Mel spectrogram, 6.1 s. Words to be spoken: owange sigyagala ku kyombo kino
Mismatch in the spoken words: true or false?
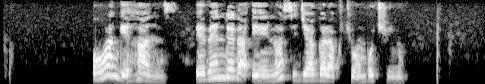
true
